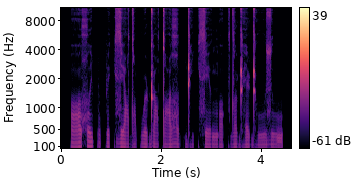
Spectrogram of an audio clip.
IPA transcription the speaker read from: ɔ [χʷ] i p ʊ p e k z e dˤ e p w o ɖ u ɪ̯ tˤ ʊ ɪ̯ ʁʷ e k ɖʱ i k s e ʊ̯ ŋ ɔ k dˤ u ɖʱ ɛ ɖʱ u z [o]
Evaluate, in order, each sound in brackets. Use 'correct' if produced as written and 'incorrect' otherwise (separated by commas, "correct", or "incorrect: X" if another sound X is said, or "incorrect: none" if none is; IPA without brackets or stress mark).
correct, incorrect: u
